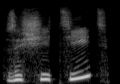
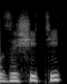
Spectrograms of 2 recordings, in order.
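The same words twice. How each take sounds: First: Slow, rising disbelieving question; shocked gasp. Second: Said in the usual way. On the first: A narrator's reading. Pregnant heroine hears he protected her, shocked echo. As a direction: echo it aghast, drawn out. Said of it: "охнула".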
